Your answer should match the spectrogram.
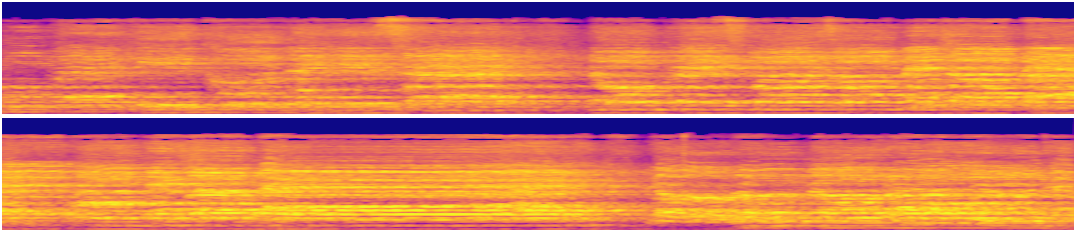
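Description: Mixed high-school concert choir singing sustained chords in full harmony, swelling louder about halfway through, with a brief breath break shortly before the end.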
